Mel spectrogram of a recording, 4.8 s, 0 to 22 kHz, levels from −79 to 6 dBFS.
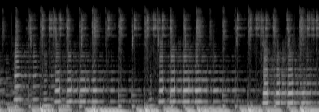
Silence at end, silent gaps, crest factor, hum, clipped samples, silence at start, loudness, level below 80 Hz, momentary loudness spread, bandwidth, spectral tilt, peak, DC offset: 0 s; none; 16 dB; none; under 0.1%; 0 s; -25 LUFS; -24 dBFS; 5 LU; 16.5 kHz; -5.5 dB/octave; -6 dBFS; under 0.1%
